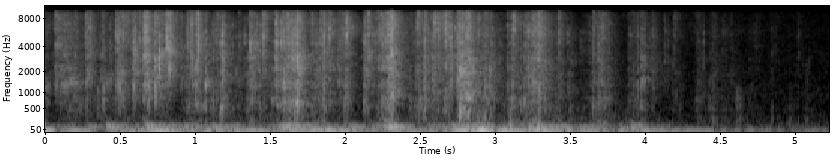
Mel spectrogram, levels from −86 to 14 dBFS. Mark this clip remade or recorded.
remade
